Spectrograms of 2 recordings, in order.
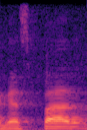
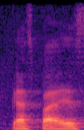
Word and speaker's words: Gaspard: Gaspar, con D al final, no es del Gaspar, termina en D, y creo que la pronunciación... Gaspar. Sí, pero Gaspar, ¿pero qué pronunciación? ¿Es francesa o brasileña? Es francesa más que nada. Es francesa. Pero Gaspar.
